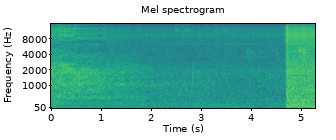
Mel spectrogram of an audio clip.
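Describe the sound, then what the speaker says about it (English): Steady broadband road traffic rumble from passing cars, continuous and fairly even in level, ending with an abrupt burst of louder hiss near the close. "It picks up traffic very well."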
